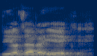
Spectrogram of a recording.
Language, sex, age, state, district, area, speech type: Odia, male, 45-60, Odisha, Kendrapara, urban, spontaneous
